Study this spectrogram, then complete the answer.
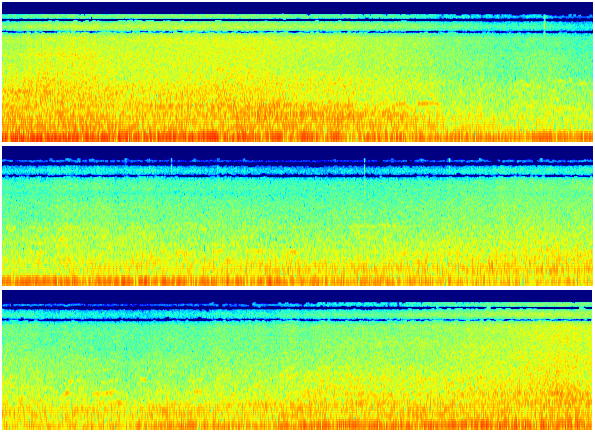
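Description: Race car engines roar loudly as the cars pass close by.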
